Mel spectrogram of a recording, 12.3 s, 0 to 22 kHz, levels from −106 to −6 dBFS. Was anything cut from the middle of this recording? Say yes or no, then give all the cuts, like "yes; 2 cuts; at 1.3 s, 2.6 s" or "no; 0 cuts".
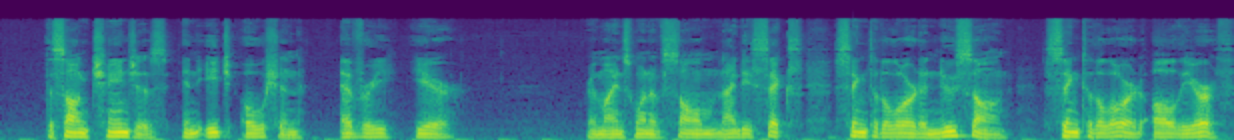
no; 0 cuts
